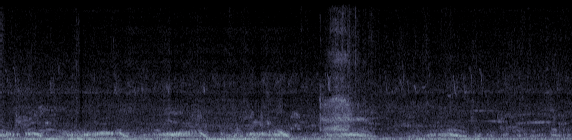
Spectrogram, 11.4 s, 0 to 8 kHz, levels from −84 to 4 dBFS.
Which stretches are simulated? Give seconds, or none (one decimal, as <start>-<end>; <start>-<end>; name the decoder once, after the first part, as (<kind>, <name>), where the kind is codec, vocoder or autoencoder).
2.5-6.0 (codec, DAC)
